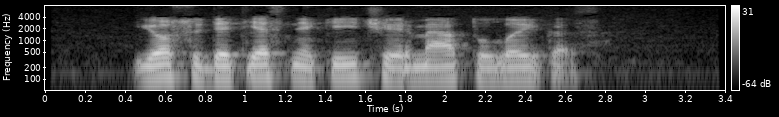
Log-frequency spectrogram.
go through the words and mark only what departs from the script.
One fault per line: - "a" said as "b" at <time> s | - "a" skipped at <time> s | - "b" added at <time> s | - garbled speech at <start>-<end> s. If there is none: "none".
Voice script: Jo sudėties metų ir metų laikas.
- "metų" said as "nekeičia" at 1.3 s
